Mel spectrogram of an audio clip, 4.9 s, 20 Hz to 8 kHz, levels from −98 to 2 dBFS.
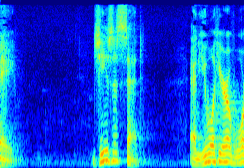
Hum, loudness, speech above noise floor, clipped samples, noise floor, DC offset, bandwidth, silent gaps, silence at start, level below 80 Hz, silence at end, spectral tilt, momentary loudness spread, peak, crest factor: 60 Hz at -60 dBFS; -29 LUFS; 40 dB; under 0.1%; -69 dBFS; under 0.1%; 7.6 kHz; none; 0 s; -60 dBFS; 0 s; -5.5 dB/octave; 20 LU; -12 dBFS; 20 dB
